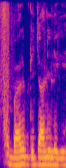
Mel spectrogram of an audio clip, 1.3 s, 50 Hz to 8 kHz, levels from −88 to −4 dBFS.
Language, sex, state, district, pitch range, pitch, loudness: Garhwali, male, Uttarakhand, Tehri Garhwal, 115-120 Hz, 115 Hz, -21 LUFS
